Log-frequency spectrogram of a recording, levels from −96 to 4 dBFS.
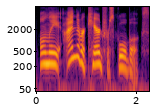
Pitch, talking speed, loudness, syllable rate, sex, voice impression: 225 Hz, 160 wpm, -16 LUFS, 5.0 syllables/s, female, feminine, adult-like, tensed, powerful, clear, fluent, calm, reassuring, elegant, slightly strict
